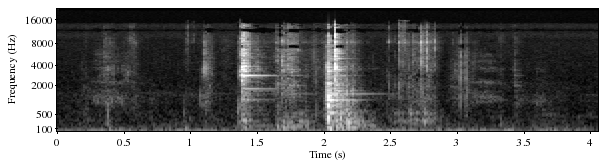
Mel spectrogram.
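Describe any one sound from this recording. Wire mesh rattles as it is laid down.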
